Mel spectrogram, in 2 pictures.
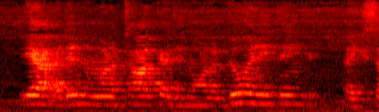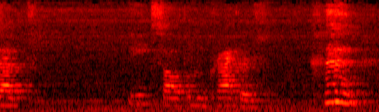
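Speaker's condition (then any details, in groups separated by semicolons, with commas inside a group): Cerebral palsy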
